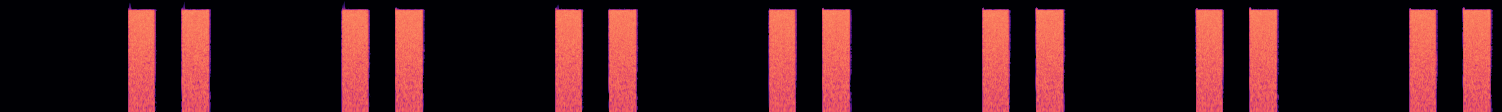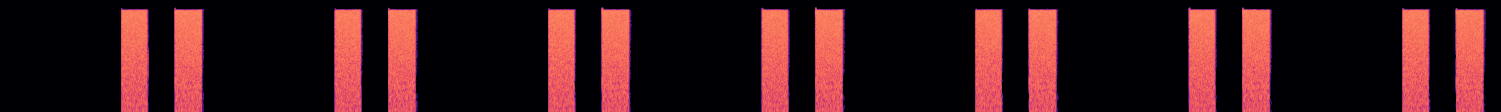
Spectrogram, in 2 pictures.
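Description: Static hiss from a dead broadcast feed, coming in short, loud bursts in pairs, about one pair every two seconds, with silence in between.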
